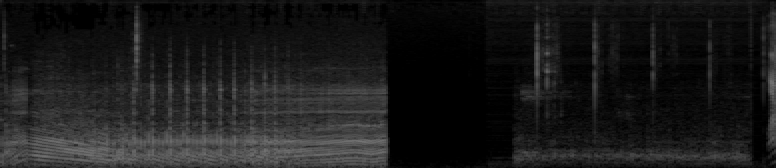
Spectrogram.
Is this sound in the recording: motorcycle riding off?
yes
